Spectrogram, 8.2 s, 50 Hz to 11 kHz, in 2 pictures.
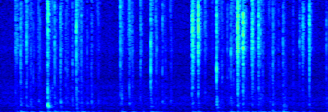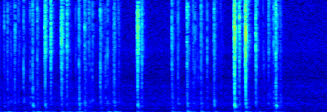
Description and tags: this is the sound of typing on a laptop keyboard. recorded with SONY linear PCM recorder placed on the same table as the laptop, in a dormitory room.
aip09, click, computer, laptop, machine, typing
